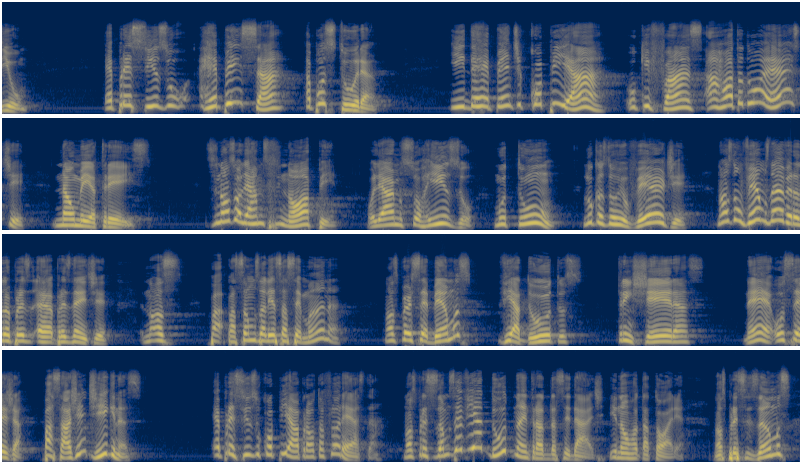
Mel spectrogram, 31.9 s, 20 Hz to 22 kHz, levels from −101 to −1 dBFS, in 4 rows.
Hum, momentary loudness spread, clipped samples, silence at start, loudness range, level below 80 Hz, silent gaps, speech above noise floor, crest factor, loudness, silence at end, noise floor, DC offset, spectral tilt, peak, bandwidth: none; 12 LU; under 0.1%; 0 s; 4 LU; -74 dBFS; none; 59 dB; 14 dB; -26 LUFS; 0.1 s; -84 dBFS; under 0.1%; -5.5 dB/octave; -12 dBFS; 10.5 kHz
